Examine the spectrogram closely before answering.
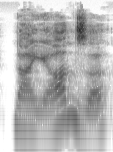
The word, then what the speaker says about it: Nyanza: The N and Y are joined in the mouth and never pronounced separately. The Nyanza, it would be nearer the mark to say the Nancy.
